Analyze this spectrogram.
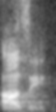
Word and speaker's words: Aussie: Shepherds on the postgame Aussie is pronounced Azie it is but we call them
